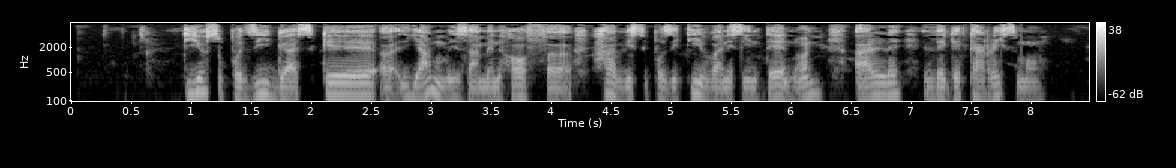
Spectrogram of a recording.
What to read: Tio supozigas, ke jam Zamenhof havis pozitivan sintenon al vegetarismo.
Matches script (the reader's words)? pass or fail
pass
